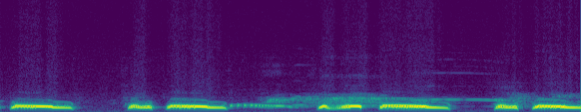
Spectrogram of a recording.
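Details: Cooing from a caged spotted dove used as a lure for wild doves: repeated low mellow phrases, each a brief note then a longer falling coo, with a fainter second higher coo blending in partway.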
